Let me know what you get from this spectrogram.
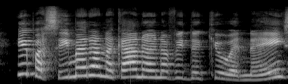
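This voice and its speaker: A woman speaks over noticeable background noise. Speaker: YouTuber. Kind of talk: Q&A vlog. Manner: hesitant, many filler sounds.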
